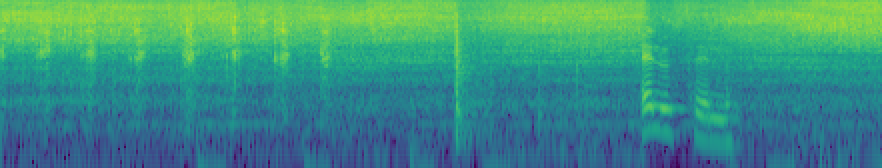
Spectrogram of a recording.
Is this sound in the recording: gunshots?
no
